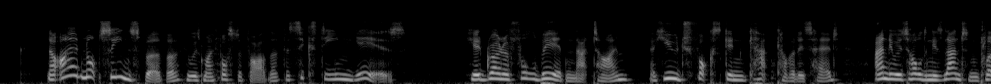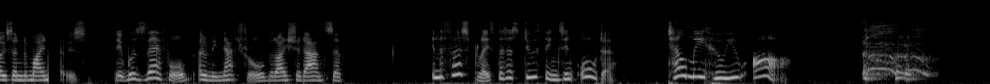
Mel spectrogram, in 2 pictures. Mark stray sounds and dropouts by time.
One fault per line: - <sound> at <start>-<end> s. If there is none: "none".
- dropout at 10.4-10.5 s
- cough at 18.5-19.3 s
